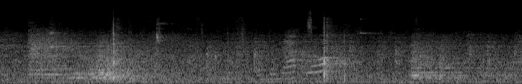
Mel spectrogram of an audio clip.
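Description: A tennis racket strikes a ball on an outdoor court.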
